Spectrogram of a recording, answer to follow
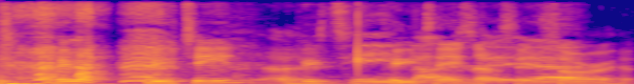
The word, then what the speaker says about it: poutine: Is it poutin? Poutine. Poutine. Poutine. That's it. Sorry, mispronounced.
